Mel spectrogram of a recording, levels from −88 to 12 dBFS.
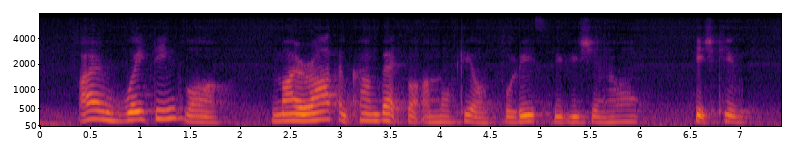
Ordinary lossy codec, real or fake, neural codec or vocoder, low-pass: none; fake; codec, 16 kHz, 0.8 kbps, ZipCodec; 7.2 kHz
